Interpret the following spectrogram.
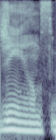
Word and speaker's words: GMSS: It's GMSS, but it's pronounced GEMS.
